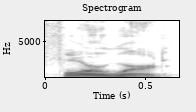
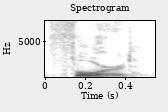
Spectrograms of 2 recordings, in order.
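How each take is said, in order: First: It is said in full with both syllables. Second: It is shortened to sound like Ford. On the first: "instead of forward" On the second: "I get excited, Tim, when I say forward ... you're saying like Ford"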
